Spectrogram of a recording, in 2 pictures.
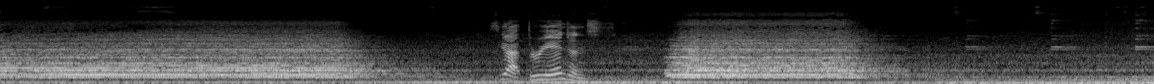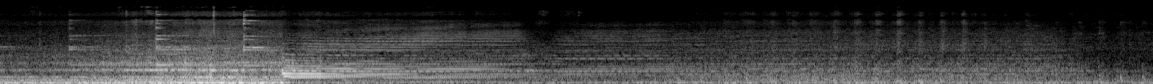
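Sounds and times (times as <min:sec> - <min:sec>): train horn blast: 0:00.0 - 0:04.0, 0:06.6 - 0:09.1, 0:14.3 - 0:18.7
locomotive engine and wheel rumble: 0:09.0 - 0:14.5.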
